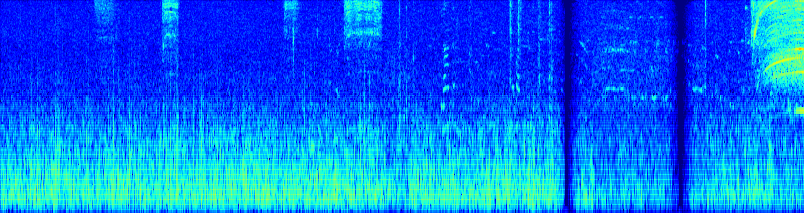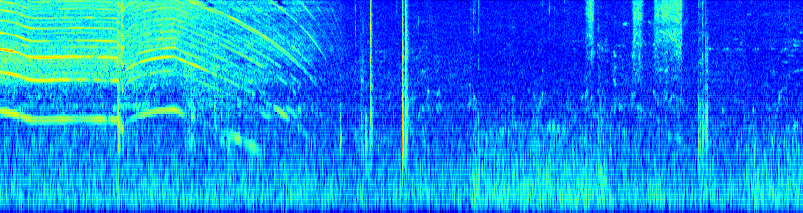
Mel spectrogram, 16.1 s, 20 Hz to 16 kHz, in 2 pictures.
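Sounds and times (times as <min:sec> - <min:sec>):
small power tool motor whining: 0:07.0 - 0:11.5.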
